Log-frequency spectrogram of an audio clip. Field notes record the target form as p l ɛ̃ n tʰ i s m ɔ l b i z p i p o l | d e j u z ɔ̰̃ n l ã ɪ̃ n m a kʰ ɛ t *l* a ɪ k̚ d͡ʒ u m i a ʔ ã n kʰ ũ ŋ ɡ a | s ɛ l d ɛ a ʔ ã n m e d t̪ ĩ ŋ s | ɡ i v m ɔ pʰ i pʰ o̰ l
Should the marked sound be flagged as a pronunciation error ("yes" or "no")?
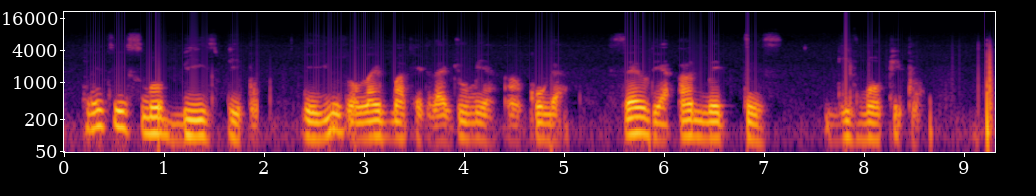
no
